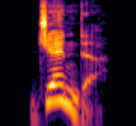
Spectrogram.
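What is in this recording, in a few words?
"gender", British English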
